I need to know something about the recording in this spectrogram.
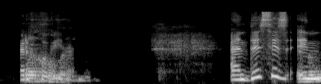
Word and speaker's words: Верховина: in a city which I will try to pronounce, Verkhovina. Verkhovina, is that correct? Верховина. Verkhovina.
